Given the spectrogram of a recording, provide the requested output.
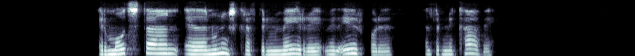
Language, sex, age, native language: Icelandic, female, 30-39, Icelandic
